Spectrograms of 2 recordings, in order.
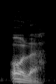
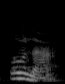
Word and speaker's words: hola: how to say hello hola and i'm gonna move on to the next did you notice that although hola starts with the letter h it is not pronounced the letter h is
